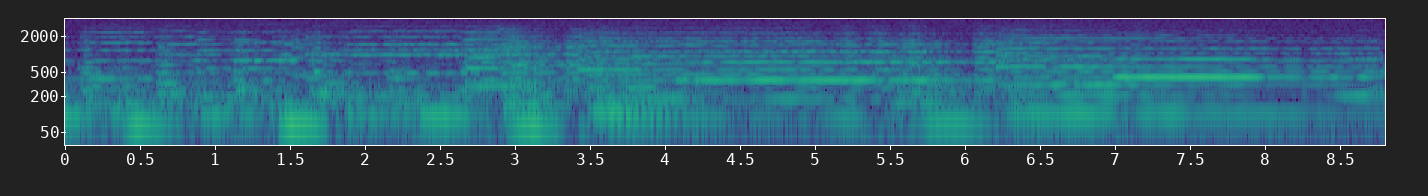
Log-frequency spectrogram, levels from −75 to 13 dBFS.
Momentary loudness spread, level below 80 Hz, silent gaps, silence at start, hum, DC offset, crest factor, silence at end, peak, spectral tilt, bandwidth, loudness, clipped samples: 7 LU; -38 dBFS; none; 0 s; none; under 0.1%; 14 dB; 0 s; -14 dBFS; -11 dB/octave; 4 kHz; -27 LUFS; under 0.1%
